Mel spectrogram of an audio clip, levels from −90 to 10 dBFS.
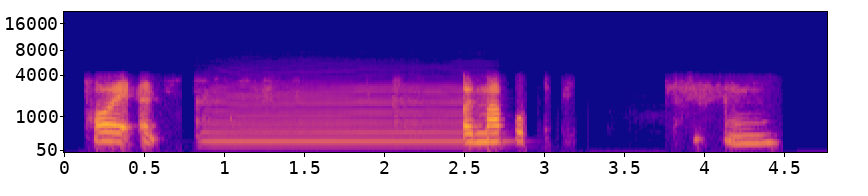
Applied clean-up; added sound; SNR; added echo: none; Wind instrument, woodwind instrument; 15 dB; none.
